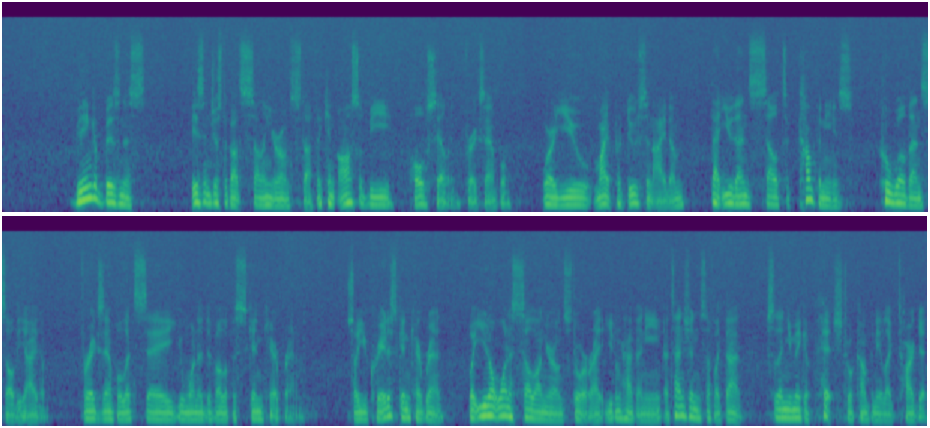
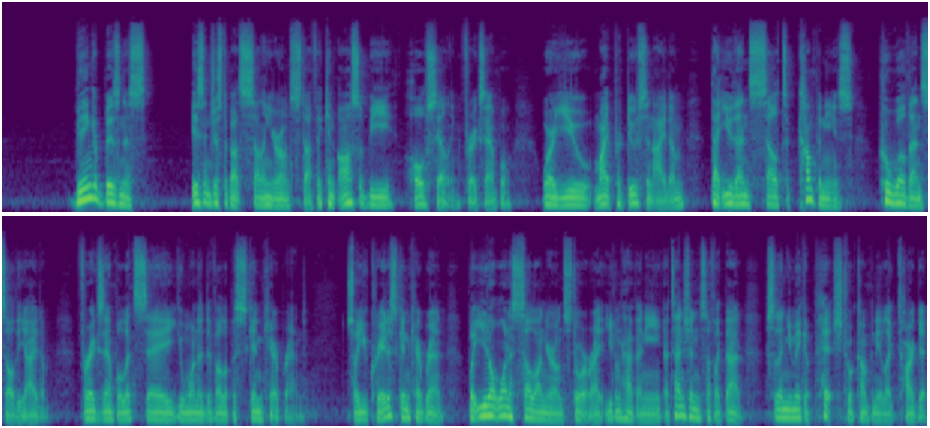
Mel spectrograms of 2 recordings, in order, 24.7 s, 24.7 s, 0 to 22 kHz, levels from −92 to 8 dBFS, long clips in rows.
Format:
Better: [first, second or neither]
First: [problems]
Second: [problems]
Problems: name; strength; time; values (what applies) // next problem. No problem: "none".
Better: second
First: hiss; noticeable; throughout; 10 dB below the speech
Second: none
